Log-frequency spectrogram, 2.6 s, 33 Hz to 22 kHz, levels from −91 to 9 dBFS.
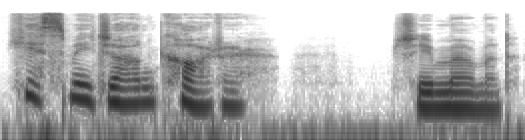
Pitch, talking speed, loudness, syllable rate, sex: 175 Hz, 135 wpm, -16 LUFS, 4.9 syllables/s, female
